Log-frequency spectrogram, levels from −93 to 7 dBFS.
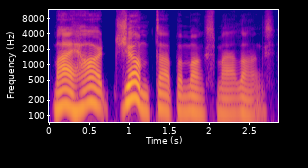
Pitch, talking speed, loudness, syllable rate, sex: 135 Hz, 145 wpm, -20 LUFS, 3.4 syllables/s, male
